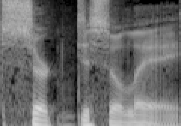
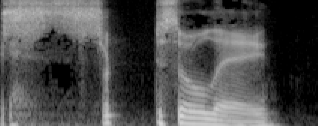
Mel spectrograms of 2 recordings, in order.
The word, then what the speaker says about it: Cirque du Soleil: It's pronounced Cirque du Soleil. – Cirque du Soleil.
